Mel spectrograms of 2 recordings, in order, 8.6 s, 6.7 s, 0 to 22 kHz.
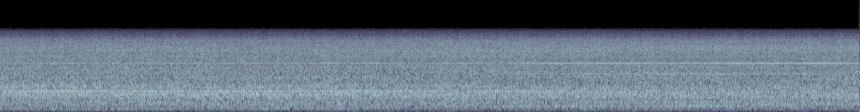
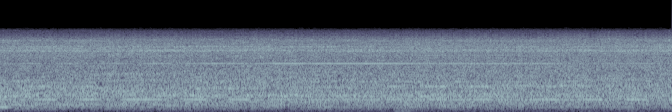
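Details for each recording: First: Electric AC compressor for a Nissan Sentra conversion, bench-tested at 12.9 V with about 6 V to the speed control: a steady high whine and hiss as it comes up to speed slowly. It sometimes fails to start, and the owner suspects low voltage. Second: Electric AC compressor in a Nissan Sentra converted to electric, 120 V battery system, speed control at about 6 V: steady even high whir with no knocks or rattles; owner notes slow start, unsure if a problem, runs smoothly.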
